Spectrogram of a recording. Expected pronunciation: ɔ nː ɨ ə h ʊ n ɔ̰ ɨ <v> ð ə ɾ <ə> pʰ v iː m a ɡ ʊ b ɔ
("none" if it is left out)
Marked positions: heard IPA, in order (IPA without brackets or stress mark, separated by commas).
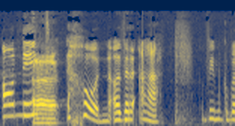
none, a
